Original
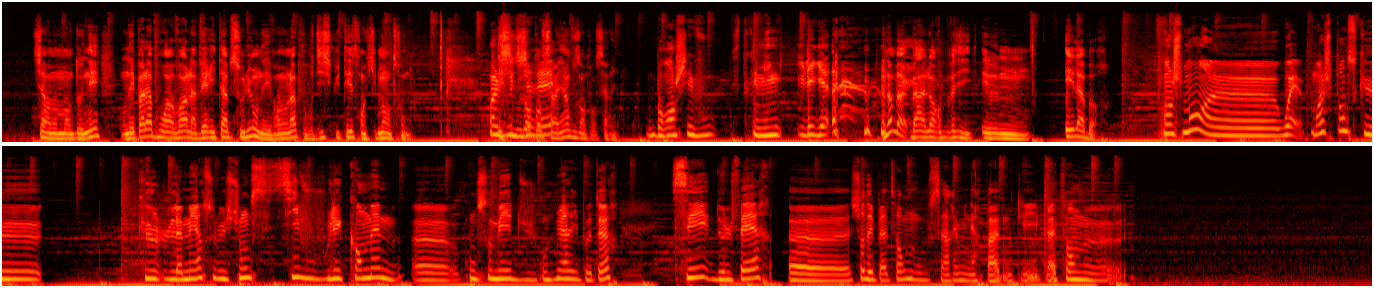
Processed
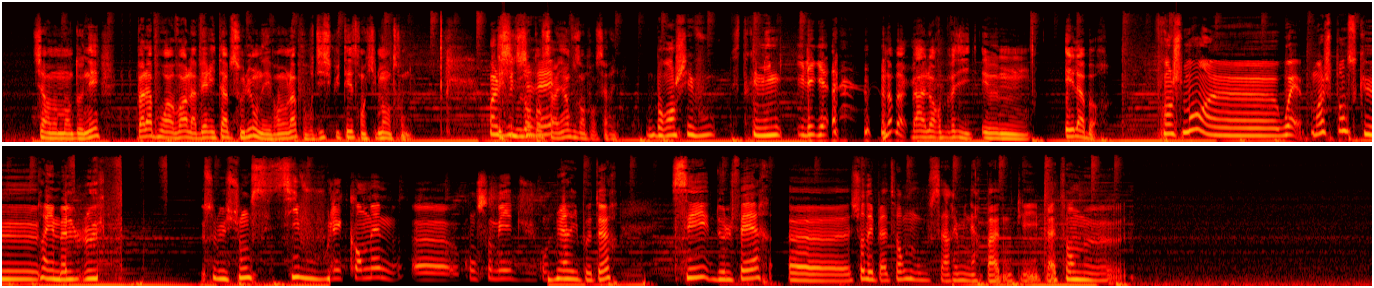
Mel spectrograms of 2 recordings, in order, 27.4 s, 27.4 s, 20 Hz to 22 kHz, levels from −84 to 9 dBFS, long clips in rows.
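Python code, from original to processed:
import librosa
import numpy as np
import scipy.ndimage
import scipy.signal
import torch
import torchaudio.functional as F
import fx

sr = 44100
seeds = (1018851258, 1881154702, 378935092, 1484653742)

y = fx.upward_expand(x, sr, threshold_db=-40.0, expansion=2.5, at=(8.05, 9.14))
y = fx.cabinet(y, sr, low_hz=460.0, low_slope=24, high_hz=7100.0, hz=(550.0, 1400.0, 2700.0, 4800.0), db=(6, -8, -7, 6), at=(16.97, 19.16))
y = fx.highpass(y, sr, hz=200.0, slope=12, at=(20.12, 23.2))
y = fx.edit(y, sr, fx.stutter_over(start_s=1.11, slice_s=0.08, count=3),
    fx.reverse_span(start_s=14.06, length_s=1.66), tone=tone)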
